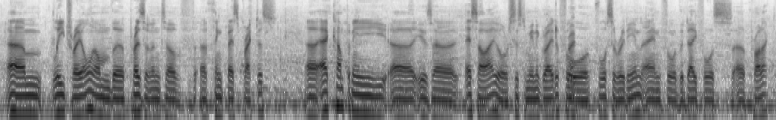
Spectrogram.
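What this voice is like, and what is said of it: Australian accent. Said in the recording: “I have a funny accent,... I'm originally from Australia”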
